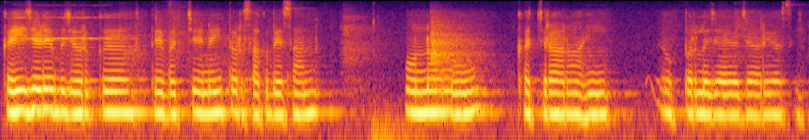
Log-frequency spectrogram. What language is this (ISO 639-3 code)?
pan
